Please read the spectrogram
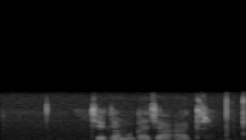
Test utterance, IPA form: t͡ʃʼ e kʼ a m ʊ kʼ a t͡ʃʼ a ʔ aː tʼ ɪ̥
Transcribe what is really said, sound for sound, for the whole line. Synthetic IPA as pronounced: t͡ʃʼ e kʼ a m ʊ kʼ a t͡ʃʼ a ʔ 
